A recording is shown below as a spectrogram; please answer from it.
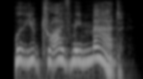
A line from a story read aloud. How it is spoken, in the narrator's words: he cried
